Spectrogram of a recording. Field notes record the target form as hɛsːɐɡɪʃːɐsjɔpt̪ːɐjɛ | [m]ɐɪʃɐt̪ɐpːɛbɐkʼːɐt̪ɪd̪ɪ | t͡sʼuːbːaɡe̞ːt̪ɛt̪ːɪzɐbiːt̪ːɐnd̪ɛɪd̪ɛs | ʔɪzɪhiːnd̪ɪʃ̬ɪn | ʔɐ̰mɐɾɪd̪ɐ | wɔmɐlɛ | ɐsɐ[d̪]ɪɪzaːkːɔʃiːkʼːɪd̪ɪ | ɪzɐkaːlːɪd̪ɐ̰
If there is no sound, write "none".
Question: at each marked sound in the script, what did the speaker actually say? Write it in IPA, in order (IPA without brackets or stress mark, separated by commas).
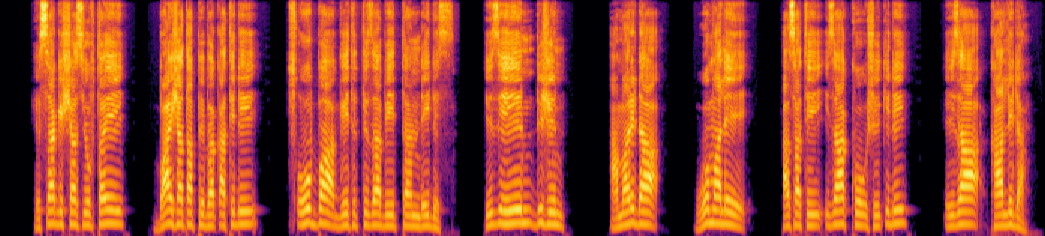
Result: b, t̪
